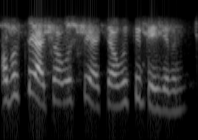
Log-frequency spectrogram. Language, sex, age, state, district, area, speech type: Bengali, female, 18-30, West Bengal, Uttar Dinajpur, rural, conversation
